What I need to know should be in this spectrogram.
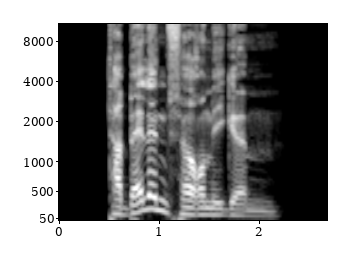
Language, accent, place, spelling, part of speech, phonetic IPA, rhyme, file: German, Germany, Berlin, tabellenförmigem, adjective, [taˈbɛlənˌfœʁmɪɡəm], -ɛlənfœʁmɪɡəm, De-tabellenförmigem.ogg
- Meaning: strong dative masculine/neuter singular of tabellenförmig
